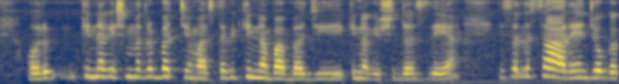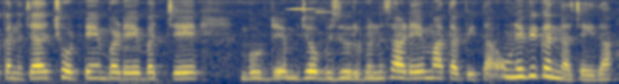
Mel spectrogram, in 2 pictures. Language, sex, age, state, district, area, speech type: Dogri, female, 30-45, Jammu and Kashmir, Jammu, rural, spontaneous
